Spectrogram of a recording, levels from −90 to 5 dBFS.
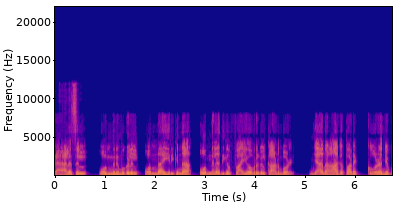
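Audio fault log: Throughout, Opus compression (likely cause): the speech sounds rough and grainy rather than swirly, with heavy damage across the clip and nothing above about 12.2 kHz. That fits the music-style CELT mode starved of bits at a rate around 12 kbps. It keeps each band's overall energy but fills the detail with folded copies of lower bands or plain noise, so the voice keeps its shape while its texture turns coarse and hissy.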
